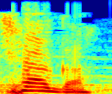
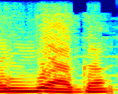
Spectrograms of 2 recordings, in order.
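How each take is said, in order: First: The double L is said with Argentine pronunciation. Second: The double L is said without Argentine pronunciation. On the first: "dicen chaga" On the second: "en la palabra llaga"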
